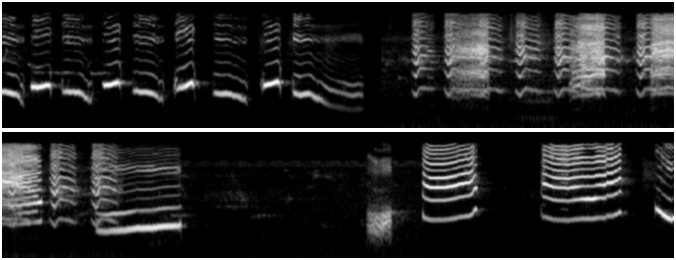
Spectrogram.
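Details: Black-throated laughingthrush in "forest voice" song, used to stimulate captive birds to sing: falling whistled phrases give way to harsh buzzy chatter, a drawn-out rising whistle, then looping high whistled notes separated by brief silences.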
